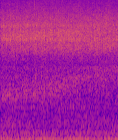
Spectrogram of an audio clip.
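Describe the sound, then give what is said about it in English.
A steady, dense fizzing hiss of bubbles as a drink from a just-uncorked bottle is poured for an anniversary toast, continuous and fairly loud for the whole stretch, with no voices over it. “You hear the bubbles? Listen. Ooh, we're pouring.”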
